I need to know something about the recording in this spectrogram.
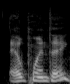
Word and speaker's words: El Puente: Yeah, El Puente, great pronunciation.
